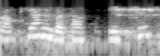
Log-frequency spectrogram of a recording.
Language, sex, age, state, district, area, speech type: Maithili, female, 18-30, Bihar, Sitamarhi, urban, conversation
